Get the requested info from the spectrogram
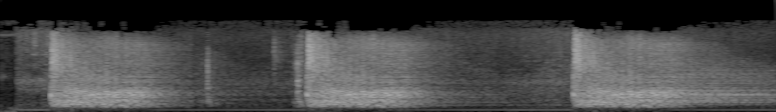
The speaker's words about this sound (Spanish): Las aldabas son las... Los aldabonazos que estaban... Eso es, llegan al castillo, hay unas grandes pues eso,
